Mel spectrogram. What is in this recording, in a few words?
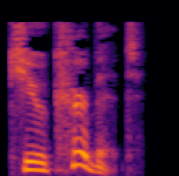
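"cucurbit", British English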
